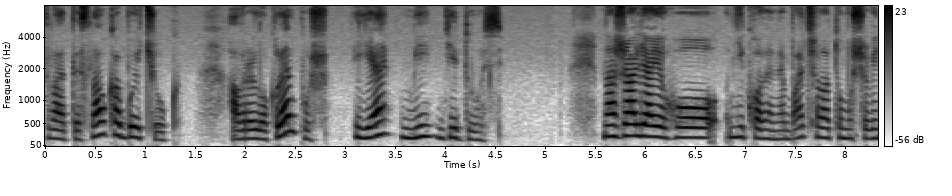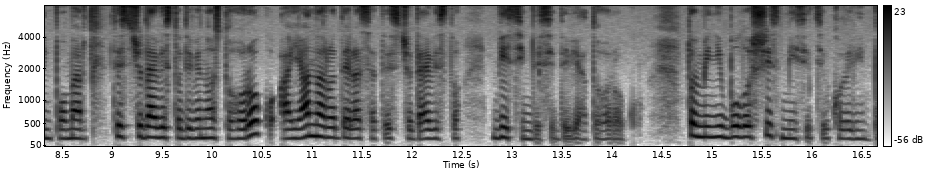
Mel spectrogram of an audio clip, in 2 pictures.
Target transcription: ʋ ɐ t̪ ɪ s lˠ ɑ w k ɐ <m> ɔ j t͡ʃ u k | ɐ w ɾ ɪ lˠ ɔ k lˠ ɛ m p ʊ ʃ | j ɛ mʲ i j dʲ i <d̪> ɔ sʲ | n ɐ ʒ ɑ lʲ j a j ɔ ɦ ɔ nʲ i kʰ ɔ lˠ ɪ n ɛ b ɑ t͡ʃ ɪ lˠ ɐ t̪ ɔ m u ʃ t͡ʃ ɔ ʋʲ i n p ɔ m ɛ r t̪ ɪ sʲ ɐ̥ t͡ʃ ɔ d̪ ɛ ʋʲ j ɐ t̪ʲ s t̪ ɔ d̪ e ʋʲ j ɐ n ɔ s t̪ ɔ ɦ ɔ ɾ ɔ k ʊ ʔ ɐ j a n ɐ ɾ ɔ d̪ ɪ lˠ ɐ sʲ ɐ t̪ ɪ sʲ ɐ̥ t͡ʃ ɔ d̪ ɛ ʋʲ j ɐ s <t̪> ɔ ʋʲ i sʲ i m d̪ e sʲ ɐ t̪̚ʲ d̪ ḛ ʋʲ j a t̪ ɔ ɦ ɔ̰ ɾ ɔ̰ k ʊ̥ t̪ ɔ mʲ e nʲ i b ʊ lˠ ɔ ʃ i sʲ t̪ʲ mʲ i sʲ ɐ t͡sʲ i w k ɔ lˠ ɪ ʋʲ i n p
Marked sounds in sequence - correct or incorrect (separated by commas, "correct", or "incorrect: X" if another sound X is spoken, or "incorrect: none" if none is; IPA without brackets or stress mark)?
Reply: incorrect: b, correct, correct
